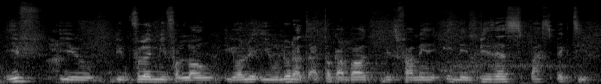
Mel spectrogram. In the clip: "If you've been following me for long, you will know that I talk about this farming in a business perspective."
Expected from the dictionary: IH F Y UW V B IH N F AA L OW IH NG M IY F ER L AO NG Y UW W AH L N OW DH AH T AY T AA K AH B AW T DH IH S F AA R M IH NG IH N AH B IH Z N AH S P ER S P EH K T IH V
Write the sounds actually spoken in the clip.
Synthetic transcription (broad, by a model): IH F Y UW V B IH N F AA L OW IH NG M IY F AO L AO NG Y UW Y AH W N OW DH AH T AY T AA K AH B AW T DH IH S F AA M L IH IH N AH B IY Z N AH S P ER S P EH K T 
